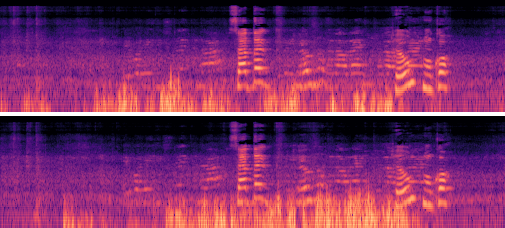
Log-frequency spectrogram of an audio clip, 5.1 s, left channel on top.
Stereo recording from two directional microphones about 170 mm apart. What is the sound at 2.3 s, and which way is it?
Speech, 5° left (ahead or behind).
